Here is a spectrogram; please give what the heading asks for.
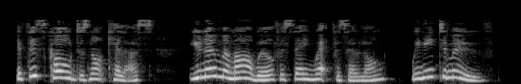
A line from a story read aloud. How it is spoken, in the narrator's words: Catherine snapped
